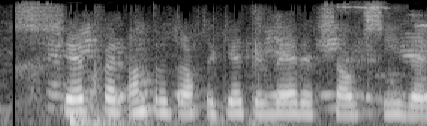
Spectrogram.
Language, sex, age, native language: Icelandic, other, 12, Icelandic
